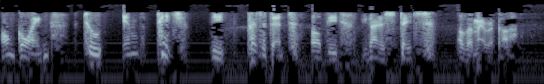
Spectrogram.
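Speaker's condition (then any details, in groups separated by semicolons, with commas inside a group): Stuttering; stutters when talking, cannot talk for long; prolonged sounds, blocks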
